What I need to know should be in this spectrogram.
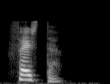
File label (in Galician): voz sintética; Amencer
